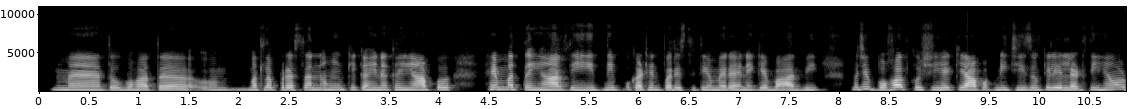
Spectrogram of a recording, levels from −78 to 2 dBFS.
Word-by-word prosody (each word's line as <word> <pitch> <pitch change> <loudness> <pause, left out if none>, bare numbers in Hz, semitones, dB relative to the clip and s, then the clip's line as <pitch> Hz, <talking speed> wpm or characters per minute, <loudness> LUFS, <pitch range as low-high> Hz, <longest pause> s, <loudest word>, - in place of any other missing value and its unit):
मैं 240 -2 0
तो 240 0 -2
बहुत 235 +1 -1
अ, 225 -1 +2
उम, 240 0 -6 0.3
मतलब 255 +1 0
प्रसन्न 255 +1 0
हूँ। 255 0 -3
कि 260 +1 -7
कहीं 245 0 0
न 250 0 0
कहीं 255 +1 -2
आप 245 0 +4 0.5
हिम्मत 285 0 0
नहीं 250 0 +1
हारती, 235 0 +3
इतनी 245 +2 -3 0.2
कठिन 240 0 +1
परिस्थितियों 240 0 -2
में 235 0 +1
रहने 230 -1 0
के 240 0 -1
बाद 220 0 +3
भी। 225 +2 -6 0.3
मुझे 305 +3 -4
बहुत 270 +3 +3
खुशी 255 -2 -3
है 250 0 +1
कि 255 +1 -4
आप 240 0 0
अपनी 245 +1 -4
चीज़ों 240 0 -4
के 255 - -3
लिए 255 0 +4
लड़ती 230 +1 -1
हैं 260 - -2
और 290 +1 -2
245 Hz, 205 wpm, -22 LUFS, 235-255 Hz, 0.5 s, आप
